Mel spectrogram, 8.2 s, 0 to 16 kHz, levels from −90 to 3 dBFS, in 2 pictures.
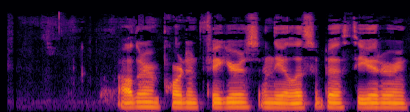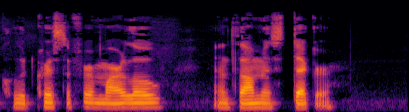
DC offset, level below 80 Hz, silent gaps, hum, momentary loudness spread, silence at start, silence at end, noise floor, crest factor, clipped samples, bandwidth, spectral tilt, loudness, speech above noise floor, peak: under 0.1%; -62 dBFS; none; none; 11 LU; 1.2 s; 0.8 s; -67 dBFS; 22 dB; under 0.1%; 11 kHz; -5 dB/octave; -23 LUFS; 44 dB; -2 dBFS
